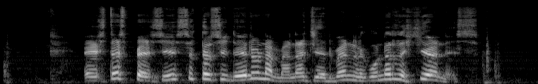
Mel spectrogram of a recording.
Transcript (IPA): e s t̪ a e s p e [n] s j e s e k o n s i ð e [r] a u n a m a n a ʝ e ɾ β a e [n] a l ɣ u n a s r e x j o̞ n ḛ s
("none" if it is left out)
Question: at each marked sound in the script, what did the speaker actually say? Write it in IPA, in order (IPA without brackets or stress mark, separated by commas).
none, ɾ, n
